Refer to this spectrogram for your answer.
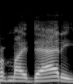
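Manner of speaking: normal talking voice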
